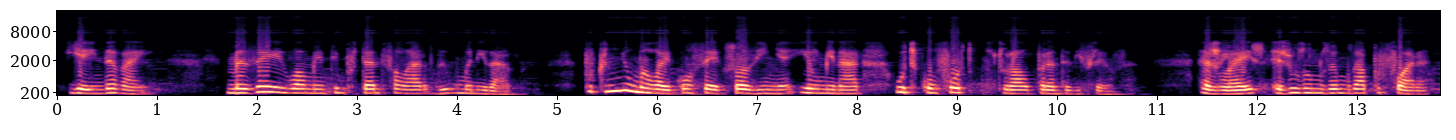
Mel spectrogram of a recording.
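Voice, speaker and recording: A woman with a European Portuguese accent, giving a measured, thoughtful spoken essay with frequent pauses. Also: fairly low pitch, dull audio.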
